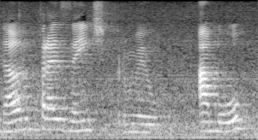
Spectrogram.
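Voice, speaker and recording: Over noticeable background noise and audible room echo, the speaker goes at a very slow pace with ordinary pitch variation. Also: woman. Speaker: law professor. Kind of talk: lecture.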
